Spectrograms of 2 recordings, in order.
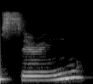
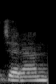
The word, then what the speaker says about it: Ceren: We actually have one question from Serene. Serene, maybe you can ask yourself. Yes, it's actually pronounced as Ceren, by the way.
